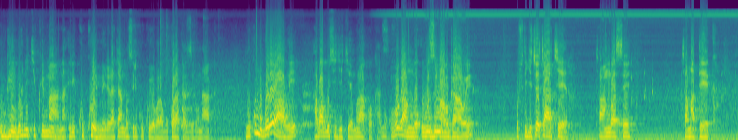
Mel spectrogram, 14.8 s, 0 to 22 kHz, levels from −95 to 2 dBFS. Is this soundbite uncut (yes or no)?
no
